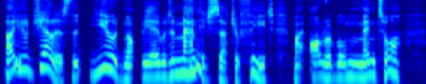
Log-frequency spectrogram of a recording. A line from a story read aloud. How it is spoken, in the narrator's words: Marduk slurred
